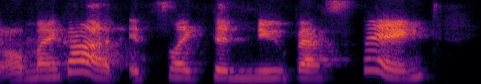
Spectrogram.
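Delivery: ordinary delivery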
